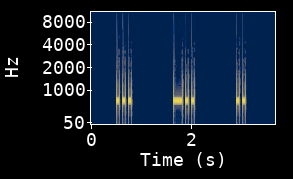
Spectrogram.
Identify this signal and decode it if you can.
Morse code, heard as a keyed tone, about 20 wpm, spaced as for 8 wpm, 700 Hz. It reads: SDI
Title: 067 Lesson 12e - Letter d - Three Characters 20wpm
